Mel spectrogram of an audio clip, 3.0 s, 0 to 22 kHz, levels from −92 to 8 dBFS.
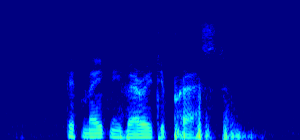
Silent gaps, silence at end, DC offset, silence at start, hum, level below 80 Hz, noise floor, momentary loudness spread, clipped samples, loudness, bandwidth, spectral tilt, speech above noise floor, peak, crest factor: none; 0.45 s; under 0.1%; 0.65 s; none; -64 dBFS; -84 dBFS; 9 LU; under 0.1%; -49 LUFS; 13 kHz; -8.5 dB/octave; 35 dB; -28 dBFS; 22 dB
